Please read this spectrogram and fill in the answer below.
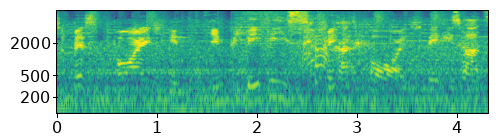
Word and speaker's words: Gympie: Apparently it's the best pies in Gympie. Beefies. Beefy's pies. Beefy's hard stomach. Because it's got gym and pie in the same word.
